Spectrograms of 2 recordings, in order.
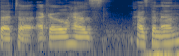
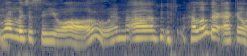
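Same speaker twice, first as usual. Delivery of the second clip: put-on elderly grandmother voice, higher and louder; 9 semitones higher, 4 dB louder than usual. Voicing an older woman greeting the party: grandmotherly older woman voice.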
